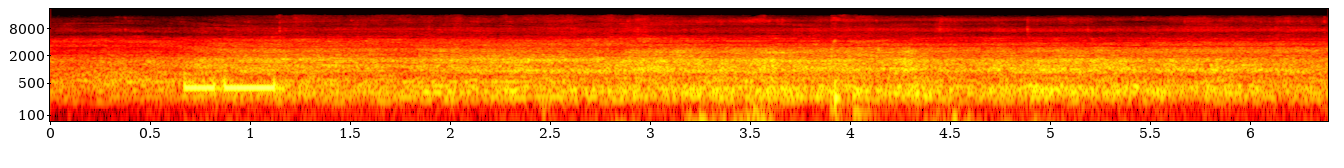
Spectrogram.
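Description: Steady background hubbub of a busy place heard through a video-call connection. A short, low electronic beep comes just under a second in.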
